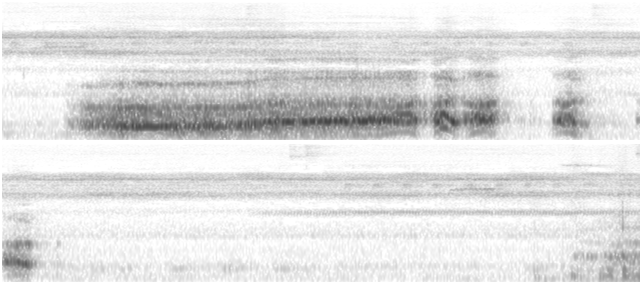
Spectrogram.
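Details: Howler monkeys of a lesser troop calling from the bush behind La Primavera Wildlife Observation Station in Belize, where a troop leader is contesting the area: a deep, sustained roar of about two seconds, then three short grunting bursts, over a steady insect whine.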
